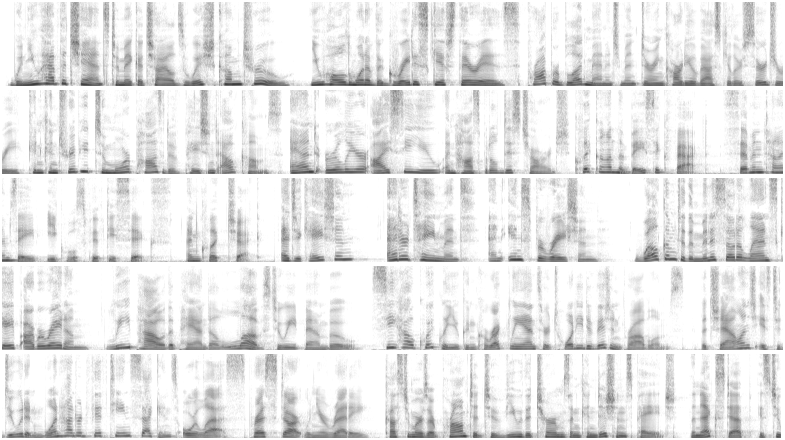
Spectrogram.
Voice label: Narrative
